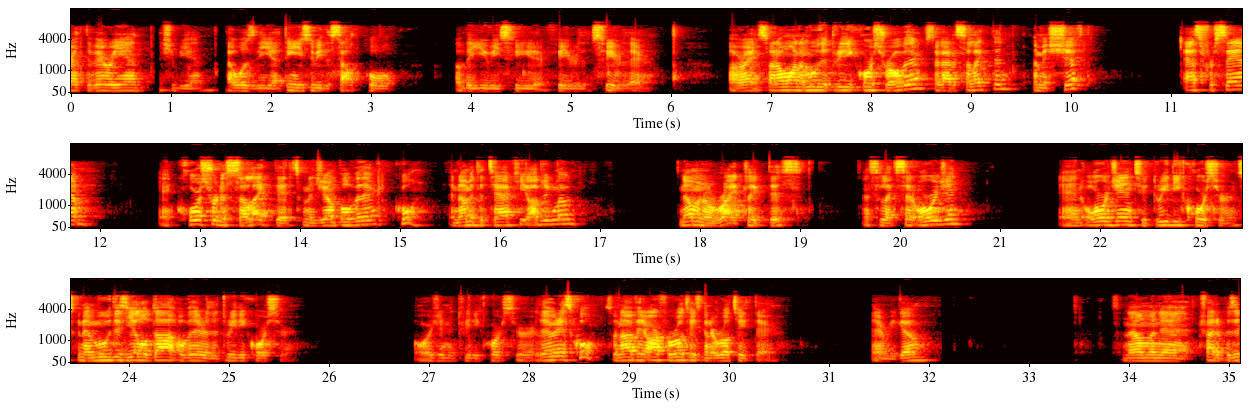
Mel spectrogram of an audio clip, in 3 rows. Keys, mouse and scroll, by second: 2.5-2.9 scroll down 5, 3.4 KP_7, 4.1 scroll down 1, 5.2 scroll down 4, 10.9 shift+s, 16.5 Tab, 18.8 right click, 29.7 r, 32.8 scroll down 3.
